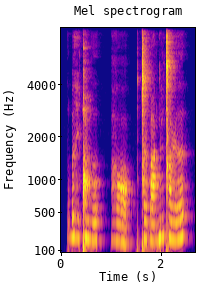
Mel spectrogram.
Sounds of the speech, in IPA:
ɓ ə ɦ ɪ ǃ ɔ̃ ʎ ʊ | ɦ ɔ | ǀ ə˞ ɓ ɑ ɡ͡b ĩ ǀ ɑ̃ ɭ ə

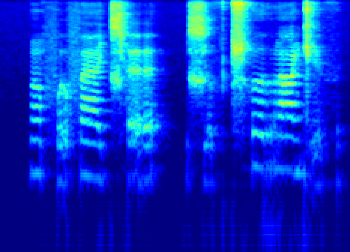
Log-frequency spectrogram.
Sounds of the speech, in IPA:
ə̃˨ f ə̰˨ f æ˨ t͡ɕʰ ɛ̰˦ | ɕ ə̰˨ θ ʈ͡ʂʰ ə˦ r ã˦ ɡʲ ḛ˨ θ

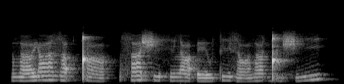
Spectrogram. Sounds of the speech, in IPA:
ðˤ i j ɑ i̯ zˤ ɛ ʔ ǃ ɑ | sˤ ɛ ʃ i h i l ɑ ʔ e u̯ t i z ɑ ðˤ e ɡ͡ǃ i ʃ i

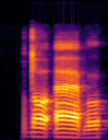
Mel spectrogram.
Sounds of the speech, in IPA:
d ɑ ʔ æː b o

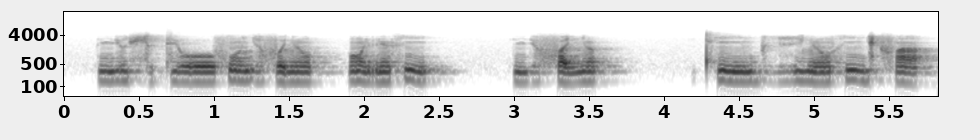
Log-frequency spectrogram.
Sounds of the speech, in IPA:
nʲ ɵ ç ə̤ tʲ oː f õ ʎ a̤ f ə lʲ õ | õ rʲ ə̃ x ĩ | nʲ a̤ f a ɲ ə̃ | cʰ ĩː bʱ i̤ ɦ i lʲ õ x ĩ ɡ i̤ f ã

